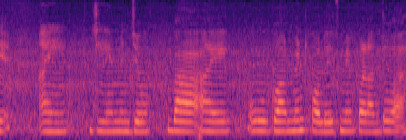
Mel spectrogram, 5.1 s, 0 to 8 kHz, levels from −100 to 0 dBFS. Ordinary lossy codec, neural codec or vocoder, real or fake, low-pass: none; codec, 16 kHz, 16 kbps, FunCodec, trained on LibriTTS, 50 frames a second; fake; none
